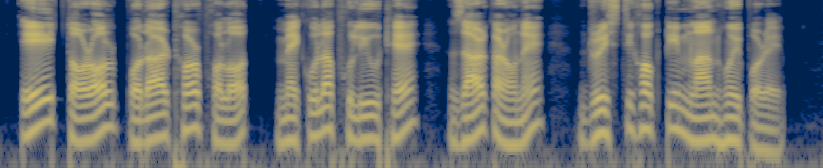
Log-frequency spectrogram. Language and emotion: Assamese, neutral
